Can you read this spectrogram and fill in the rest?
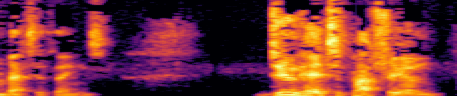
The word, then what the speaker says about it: Patreon: You started up your Patreon. Am I pronouncing it right? – Yes, I have.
